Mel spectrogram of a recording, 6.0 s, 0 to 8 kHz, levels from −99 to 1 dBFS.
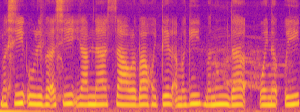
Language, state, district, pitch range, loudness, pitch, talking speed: Manipuri, Manipur, Imphal West, 205-225 Hz, -13 LUFS, 210 Hz, 100 wpm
